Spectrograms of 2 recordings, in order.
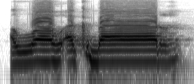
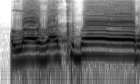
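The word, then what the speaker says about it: الله أكبر: Menambah alif pada huruf ba. Allahu akbar. Allahu akbar. Barnya panjang kalau di azan misalkan.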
